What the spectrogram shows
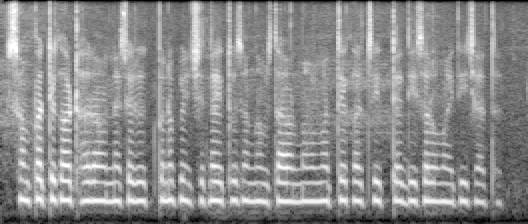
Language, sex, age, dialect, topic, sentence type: Marathi, female, 25-30, Varhadi, banking, statement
